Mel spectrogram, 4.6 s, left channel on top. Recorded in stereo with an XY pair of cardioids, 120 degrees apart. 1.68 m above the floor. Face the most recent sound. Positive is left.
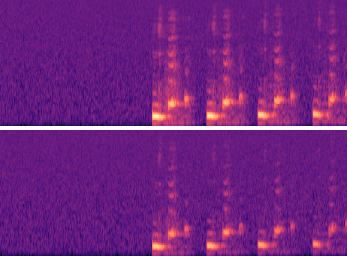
turn(degrees=55)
